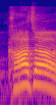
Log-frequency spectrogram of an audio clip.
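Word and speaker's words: γάζα: 까지 내려가는 이 길에서 이 가사 라는 단어가 그리스어로 2 가자 라는 발음을 합니다 가자 여러분 가자 지고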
